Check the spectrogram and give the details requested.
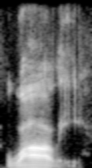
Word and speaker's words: WALL-E: How did you pronounce that? Wall-E. It's Wall-E.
